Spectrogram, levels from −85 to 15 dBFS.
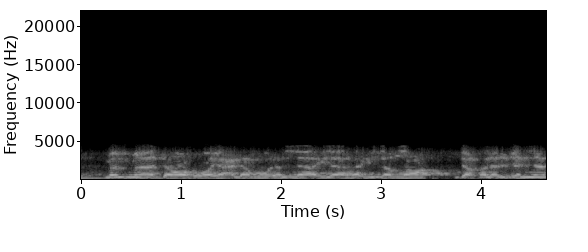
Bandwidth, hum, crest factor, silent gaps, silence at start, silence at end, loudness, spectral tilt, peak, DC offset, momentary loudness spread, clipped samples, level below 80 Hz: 4.6 kHz; none; 14 dB; none; 0 s; 0 s; -27 LUFS; -9.5 dB/octave; -14 dBFS; under 0.1%; 5 LU; under 0.1%; -66 dBFS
